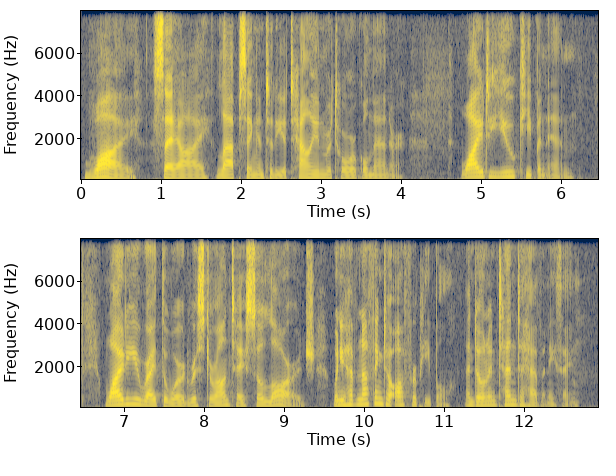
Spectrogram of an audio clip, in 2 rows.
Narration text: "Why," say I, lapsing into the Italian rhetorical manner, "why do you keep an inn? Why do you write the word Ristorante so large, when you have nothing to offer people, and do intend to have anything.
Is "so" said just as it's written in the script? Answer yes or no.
yes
